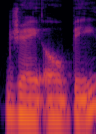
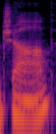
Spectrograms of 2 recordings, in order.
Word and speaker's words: Job: This includes the book of Job, J-O-B, the first on the list. So it's not Job, it's pronounced Job.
